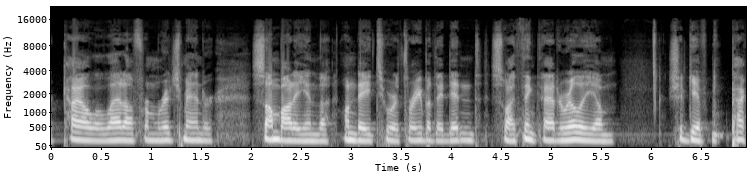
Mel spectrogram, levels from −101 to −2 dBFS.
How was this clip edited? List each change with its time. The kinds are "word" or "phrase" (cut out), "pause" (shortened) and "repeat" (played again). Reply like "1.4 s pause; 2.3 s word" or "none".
2.9 s pause; 4.4 s pause

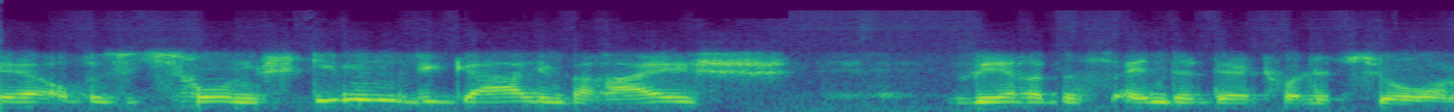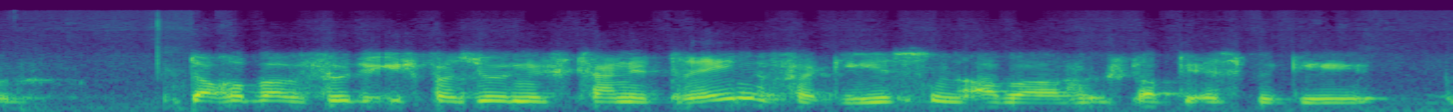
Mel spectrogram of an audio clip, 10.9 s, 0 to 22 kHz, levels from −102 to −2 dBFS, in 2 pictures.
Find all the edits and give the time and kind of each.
1.6 s word; 2.1 s word; 4.0 s word

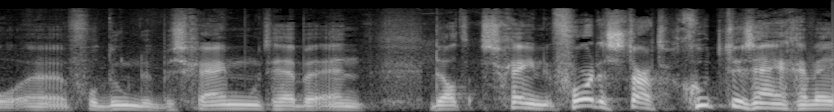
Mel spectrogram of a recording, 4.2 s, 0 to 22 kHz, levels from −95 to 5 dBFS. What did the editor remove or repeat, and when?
2.1 s pause

